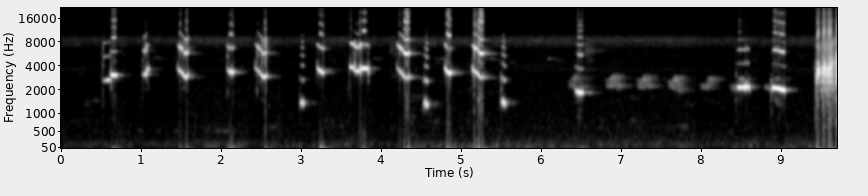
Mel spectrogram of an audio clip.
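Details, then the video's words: Varied tutor song of a greater green leafbird, used to train other birds: a steady series of bright, clipped whistled notes at shifting pitches, then soft level warbles and two clear descending whistles, ending in a loud buzzy burst. "Burung Cucak Ijo Isian Istimewa Cocok Buat Masteran"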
